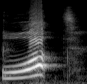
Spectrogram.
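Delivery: loud, high, rising what; can't believe what she heard; stunned disbelief. Real, not acted. Two friends reacting to an absurd confession, incredulous. Disbelief at belly button story.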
